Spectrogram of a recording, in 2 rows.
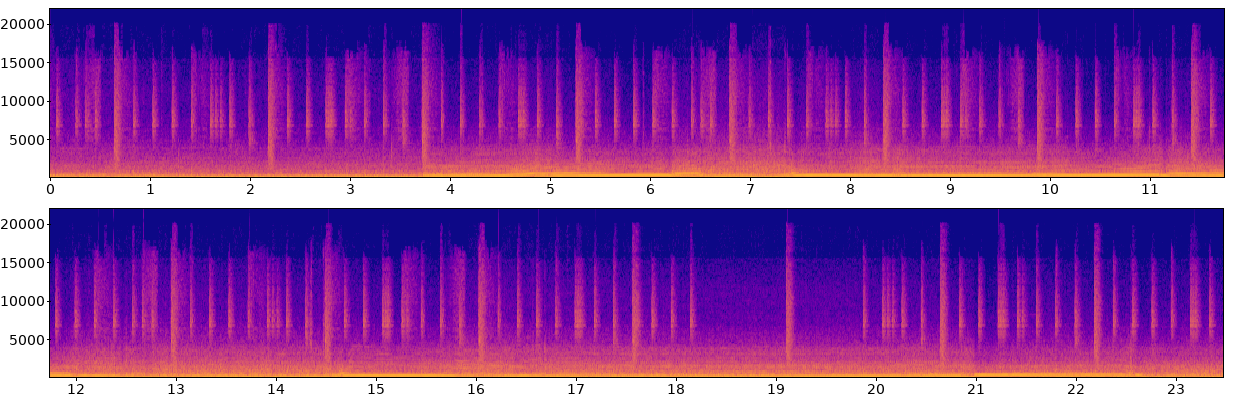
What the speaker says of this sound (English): It's about time we do our first actual launch in the 992 3RS.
